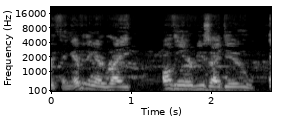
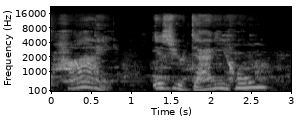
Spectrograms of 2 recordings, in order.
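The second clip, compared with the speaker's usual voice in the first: put-on high, slow, very drawn-out sugary sweetness; 5 semitones higher, 6 dB quieter than usual. Retelling what a visitor at the door said, in a sugary, sweet voice. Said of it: "I hear this sugary, sweet voice say".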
